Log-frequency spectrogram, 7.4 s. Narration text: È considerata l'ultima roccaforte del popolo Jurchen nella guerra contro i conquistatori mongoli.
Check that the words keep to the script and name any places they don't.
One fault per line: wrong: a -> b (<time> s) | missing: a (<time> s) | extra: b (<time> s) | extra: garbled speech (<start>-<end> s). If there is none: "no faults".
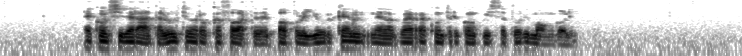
no faults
